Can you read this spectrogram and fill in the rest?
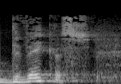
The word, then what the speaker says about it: dveikus: It's what in Hebrew / Yiddish they would call dveikus, which is the Yiddish pronunciation of the Hebrew dveikut, which is clingingness, connectedness to God.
